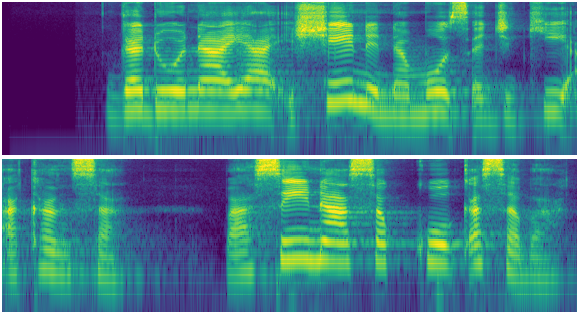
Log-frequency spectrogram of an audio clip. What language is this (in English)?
Hausa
